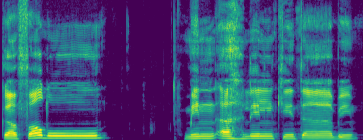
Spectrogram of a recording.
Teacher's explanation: میم کو نون ساکن کے ساتھ ملانا ہے، نون ساکن میں یہاں پہ اظہار ہوگا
